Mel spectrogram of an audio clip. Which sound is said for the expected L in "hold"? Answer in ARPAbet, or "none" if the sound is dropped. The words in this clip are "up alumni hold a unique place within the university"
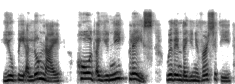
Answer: L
